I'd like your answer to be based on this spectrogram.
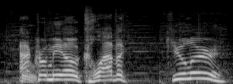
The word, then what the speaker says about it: acromioclavicular: Acromioclavicular? – Good job.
